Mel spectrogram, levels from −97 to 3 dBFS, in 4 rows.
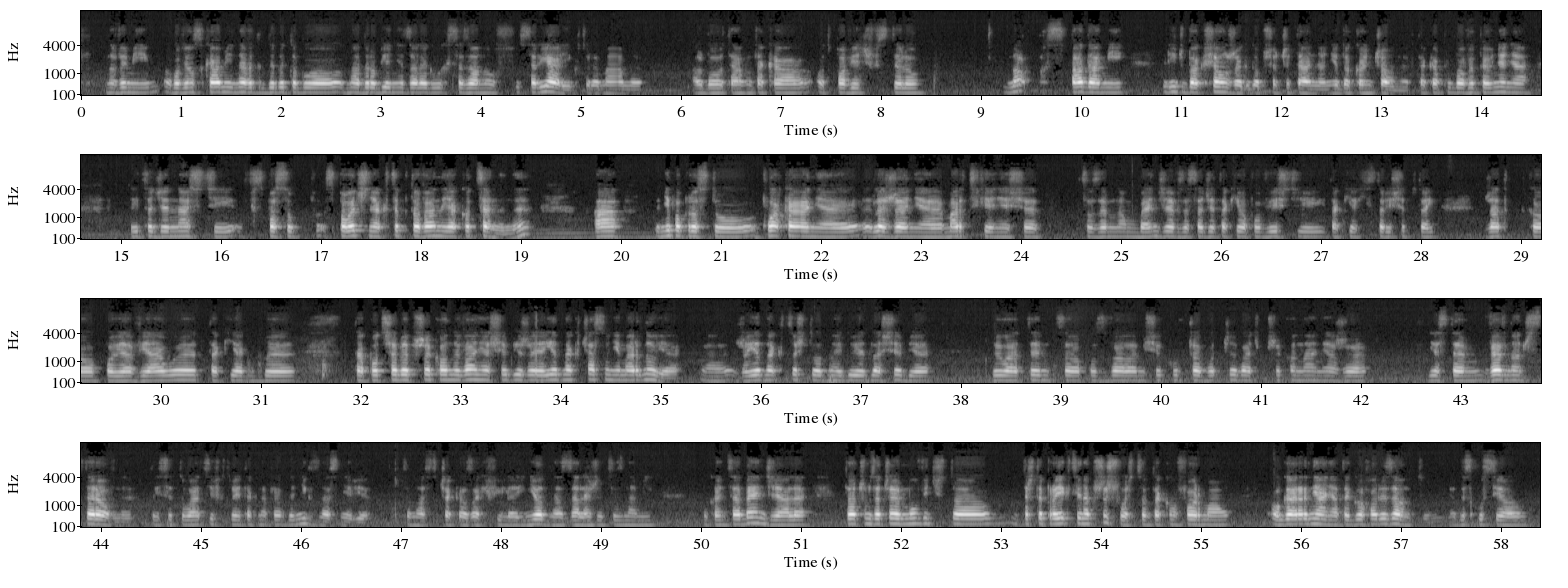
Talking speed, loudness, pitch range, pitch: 145 wpm, -25 LUFS, 170-280 Hz, 185 Hz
